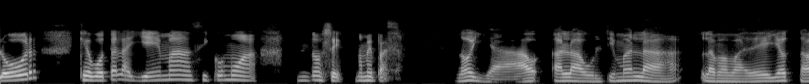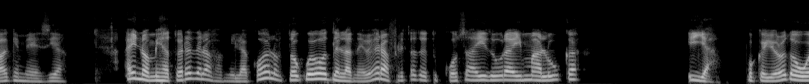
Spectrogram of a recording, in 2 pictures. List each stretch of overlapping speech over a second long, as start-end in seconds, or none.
none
